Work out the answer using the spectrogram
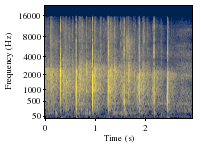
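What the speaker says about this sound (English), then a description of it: "An applause for the three of them." Applause for three expert panelists at an innovation forum, sparse and faint, with distinct single claps spaced roughly every third of a second over a soft background patter.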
